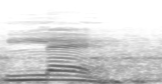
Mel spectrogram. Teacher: जीभ की नोक हमारी ऊपर टच होगी और इसकी जो ध्वनि है वो दोनों साइड से दोनों बगल से बाहर निकलेगी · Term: पार्श्विक व्यंजन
